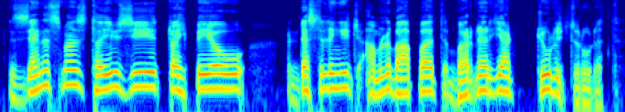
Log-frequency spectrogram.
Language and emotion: Kashmiri, neutral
